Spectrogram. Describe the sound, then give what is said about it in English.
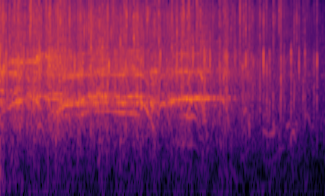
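Audience applause for the cast at the close of a live Amnesty show: dense, sustained clapping that holds steady for several seconds, then thins into scattered individual claps near the end. “A big round of applause for our incredible cast and yourselves, the best audience of your generation!”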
